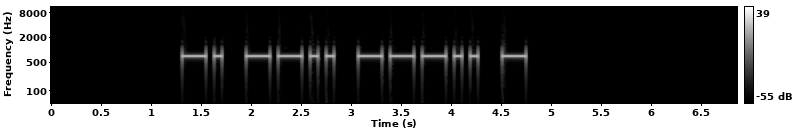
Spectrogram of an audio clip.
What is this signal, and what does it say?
Morse code, heard as a keyed tone, about 15 wpm, 700 Hz. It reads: NZ8T
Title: USA Call Signs - 4 Characters - Repeated 3x - 15wpm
